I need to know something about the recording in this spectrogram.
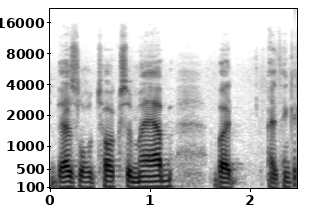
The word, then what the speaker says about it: bezlotoxumab: I warned you there was a drug I might have trouble pronouncing, and here it comes. It's Bezlotoxumab.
